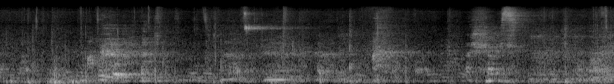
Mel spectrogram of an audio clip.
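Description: Indistinct chatter and laughter from a group of men, with a few knocks of footsteps on a hard floor.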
